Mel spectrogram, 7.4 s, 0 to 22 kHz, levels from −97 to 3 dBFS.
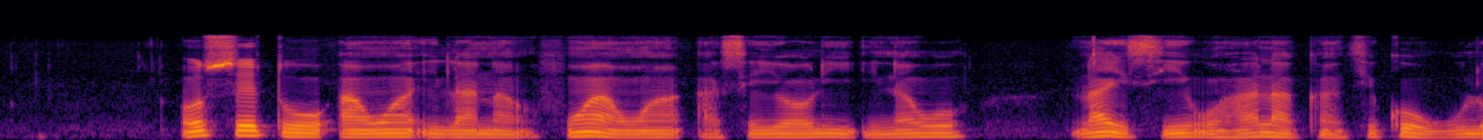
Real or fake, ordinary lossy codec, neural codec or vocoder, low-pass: real; none; none; none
